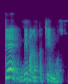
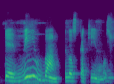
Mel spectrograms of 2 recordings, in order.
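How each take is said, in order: First: The stress falls on the first word. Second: The stress falls on the verb. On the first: The speaker calls it wrong. "Si coloca acento en el que, mira cómo suena" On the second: The speaker calls it right. "el verbo se roba toda la entonación"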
